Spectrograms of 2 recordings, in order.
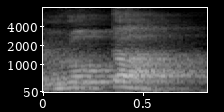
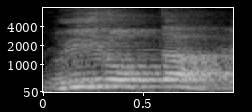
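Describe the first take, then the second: First: "의롭다" said as eu-rop-da, Jeolla style; Jeolla pronunciation. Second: "의롭다" with a full ui glide on 의; full ui diphthong. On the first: Preacher shows Jeolla speakers saying righteous, Jeolla eu for ui. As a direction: Jeolla accent, flattening 의 to eu in "의롭다". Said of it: "의 발음이 잘 안 돼요". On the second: Preacher models righteous said properly, full ui in "의롭다". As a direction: sound both vowels of 의 in "의롭다". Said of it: "의롭다 이러면 되는데". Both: Shown as a demonstration.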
